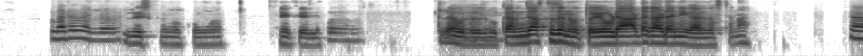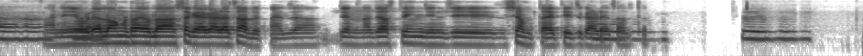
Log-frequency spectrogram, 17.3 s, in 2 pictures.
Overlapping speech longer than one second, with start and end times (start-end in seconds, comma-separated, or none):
none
